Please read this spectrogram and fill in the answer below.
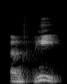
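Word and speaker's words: riz: রাইসকে ফরাসিতে বলা হয় ভি, Z silent, হ্যাঁ, জাস্ট বলে ভি মানে রাইস।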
